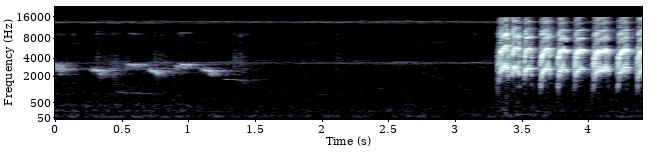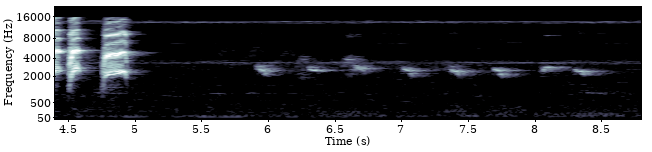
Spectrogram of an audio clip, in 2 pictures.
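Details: Female greater green leafbird singing to provoke males into song: soft descending chirps around a loud burst of rapid harsh repeated notes lasting over a second, then more soft chirping notes.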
